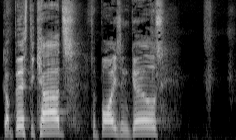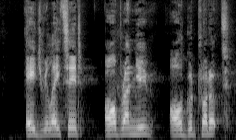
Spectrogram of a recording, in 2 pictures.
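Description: A middle-aged man walking through a large warehouse, listing auction lots in short, brisk phrases as he goes. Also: fairly high pitch, steady tone, a little mellow. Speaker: auctioneer giving a viewing tour. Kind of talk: walking tour commentary. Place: large indoor warehouse with shelving.

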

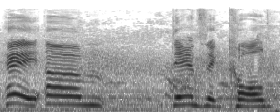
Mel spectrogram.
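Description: Loud swearing woman streamer. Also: high-pitched, slow pace, faint music behind. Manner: profane, yells at the game, jokes. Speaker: gaming streamer. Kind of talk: live gameplay commentary.

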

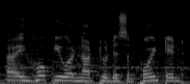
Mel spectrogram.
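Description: An actor playing a smug computer program with a thick accent, haughty and mocking. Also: male voice, on the high side, steady tone, fairly quick, vocal fry, music in the background.

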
